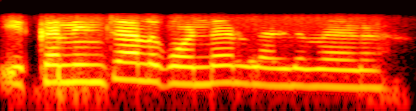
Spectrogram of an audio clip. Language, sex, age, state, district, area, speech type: Telugu, female, 18-30, Andhra Pradesh, Vizianagaram, rural, conversation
